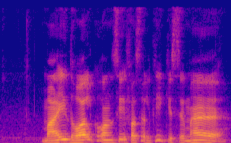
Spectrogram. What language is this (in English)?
Hindi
